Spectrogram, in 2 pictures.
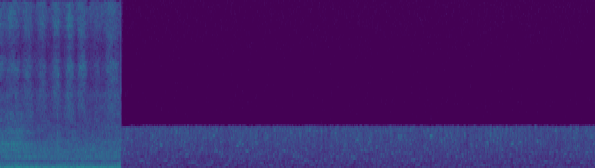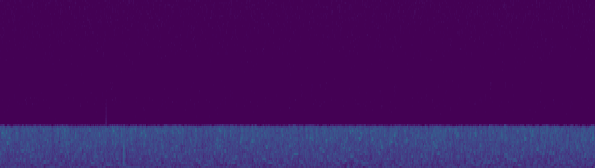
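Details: A brief loud burst of noise, then a steady low hiss with a faint hum and no animal sounds.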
